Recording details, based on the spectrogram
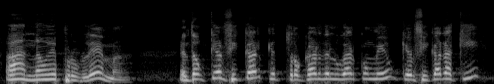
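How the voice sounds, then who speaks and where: A man's voice: very high-pitched, animated, normal speed, a little mellow, husky, voice pushed up, heavily acted. A man voicing a bedridden young man who is bitter, then humbled, and whose voice rises in anger. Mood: bitter, angry.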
